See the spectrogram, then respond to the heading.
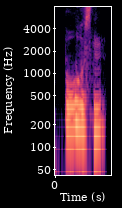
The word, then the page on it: puisne: Indian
